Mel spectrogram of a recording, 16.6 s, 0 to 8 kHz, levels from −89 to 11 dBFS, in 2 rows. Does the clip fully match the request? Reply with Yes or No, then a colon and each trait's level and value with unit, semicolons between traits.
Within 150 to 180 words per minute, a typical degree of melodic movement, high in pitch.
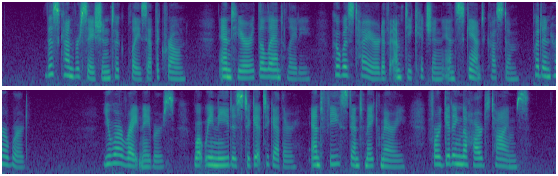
Yes: average, 160 wpm; average, 4.4 semitones; high, 215 Hz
